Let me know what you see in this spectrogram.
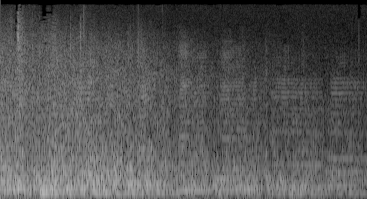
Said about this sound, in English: It was a dark and stormy night. Extremely Long Beach was wrapped in a gray shroud of rain.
